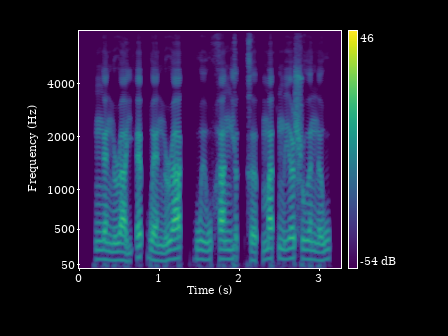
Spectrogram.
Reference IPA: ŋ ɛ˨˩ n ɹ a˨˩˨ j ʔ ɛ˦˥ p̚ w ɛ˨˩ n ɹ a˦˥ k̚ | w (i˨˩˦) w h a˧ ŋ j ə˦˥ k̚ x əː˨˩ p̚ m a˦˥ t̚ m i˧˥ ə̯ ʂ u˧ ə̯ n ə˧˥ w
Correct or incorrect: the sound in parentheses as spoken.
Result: incorrect: ɨ˨˩˦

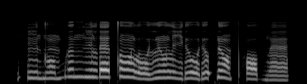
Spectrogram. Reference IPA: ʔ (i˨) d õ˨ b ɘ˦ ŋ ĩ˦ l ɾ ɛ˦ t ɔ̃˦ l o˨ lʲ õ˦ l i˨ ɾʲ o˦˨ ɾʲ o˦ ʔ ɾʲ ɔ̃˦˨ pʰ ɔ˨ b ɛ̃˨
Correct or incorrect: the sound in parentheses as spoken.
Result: incorrect: ĩ˨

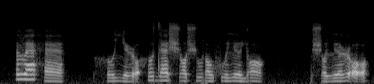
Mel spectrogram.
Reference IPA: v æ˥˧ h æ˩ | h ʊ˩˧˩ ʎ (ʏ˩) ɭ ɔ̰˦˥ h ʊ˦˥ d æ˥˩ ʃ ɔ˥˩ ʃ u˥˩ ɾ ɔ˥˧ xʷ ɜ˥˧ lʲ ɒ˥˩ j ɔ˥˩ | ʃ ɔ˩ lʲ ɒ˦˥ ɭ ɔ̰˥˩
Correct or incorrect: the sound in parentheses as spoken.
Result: incorrect: ɪ˩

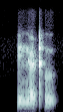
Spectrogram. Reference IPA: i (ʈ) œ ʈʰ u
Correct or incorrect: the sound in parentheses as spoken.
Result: incorrect: n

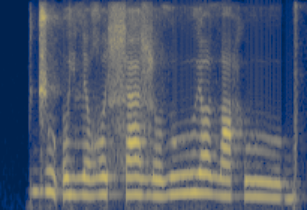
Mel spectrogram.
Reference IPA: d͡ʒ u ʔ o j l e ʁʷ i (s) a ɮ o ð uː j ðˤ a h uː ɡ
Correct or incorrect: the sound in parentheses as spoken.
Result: incorrect: ɬ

